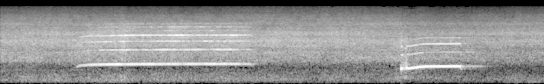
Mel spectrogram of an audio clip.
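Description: A steam locomotive whistle blows sharply, twice.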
